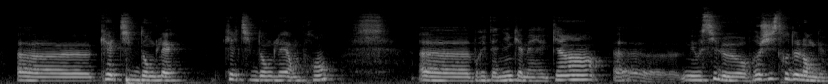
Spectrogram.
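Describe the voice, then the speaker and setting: A woman speaks at a fairly slow pace with a medium pitch and ordinary pitch variation, and audible room echo surrounds her voice. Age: 20s. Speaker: assistant director and actors' language coach. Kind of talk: interview. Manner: hesitant, many fillers.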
